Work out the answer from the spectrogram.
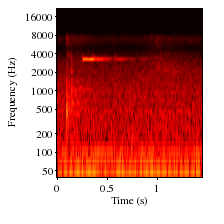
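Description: A single short, high electronic beep over a low room hum: the power-on tone of a transport ventilator starting up.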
